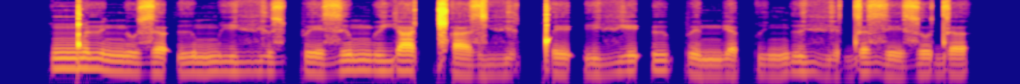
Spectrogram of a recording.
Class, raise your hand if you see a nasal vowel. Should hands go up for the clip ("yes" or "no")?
no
